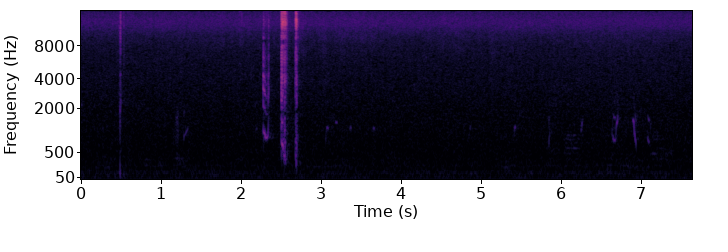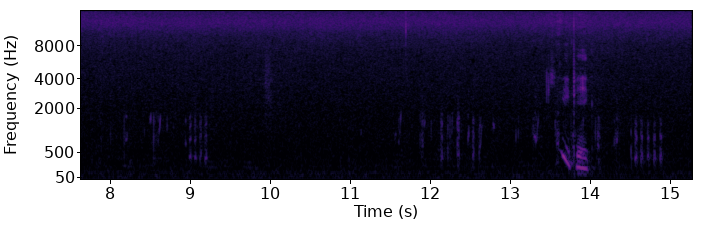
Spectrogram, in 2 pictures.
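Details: Guinea pig, Tiki and Bandito, in a quiet room: scattered short squeaks and soft clicking patter, then a louder, falling squeal with clustered chirps near the end, over a low steady hum.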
